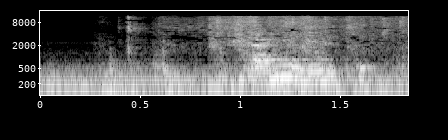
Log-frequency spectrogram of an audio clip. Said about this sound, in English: So let me show you. First, I'm gonna turn on the tap.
